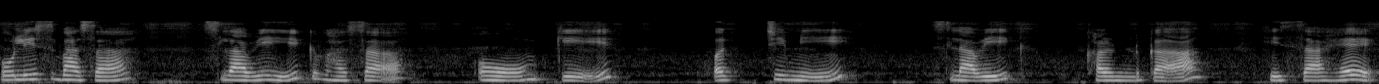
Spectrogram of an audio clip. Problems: constant background noise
